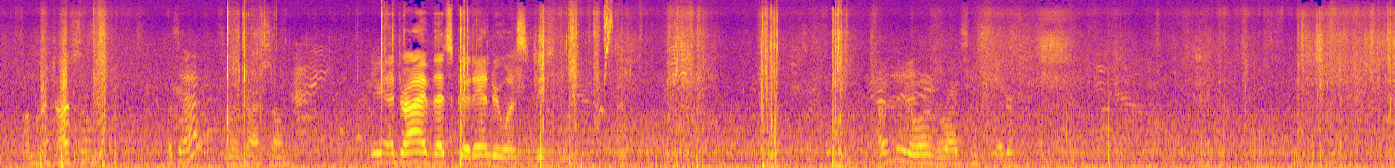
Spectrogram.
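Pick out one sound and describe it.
A snowboard scrapes and thumps on packed snow close by.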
